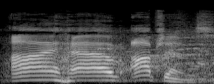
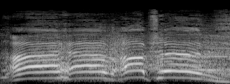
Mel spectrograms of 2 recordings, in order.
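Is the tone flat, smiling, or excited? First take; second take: flat; excited. First: It is said in a flat, plain tone. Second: It is said in a really excited tone.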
